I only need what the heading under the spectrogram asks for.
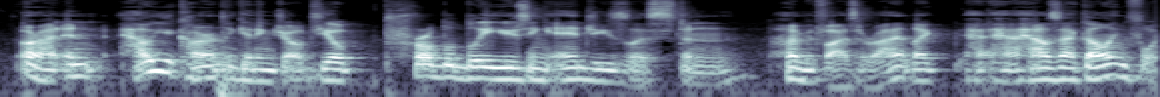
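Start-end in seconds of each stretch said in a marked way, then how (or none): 6.0-7.2 curious, inquisitive, with emotion. Showing how to ask a client about getting jobs: curious, with emotion. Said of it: "Curiosity, right? Put some emotion in".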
